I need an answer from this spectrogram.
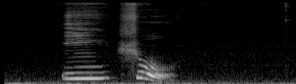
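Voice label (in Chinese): "医术" Mandarin Chinese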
